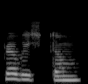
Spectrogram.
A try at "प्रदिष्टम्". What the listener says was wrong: सो यत् पुण्य फलम प्रदिष्टम। आपने शायद प्रविष्टम शायद बोला आपने। प्रदिष्टम, हाँ जी।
